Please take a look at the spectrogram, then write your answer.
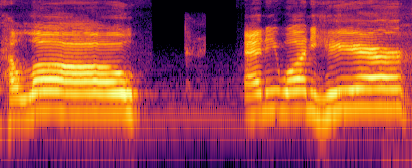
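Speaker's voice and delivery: high, drawn-out call into the distance; loud, slow hailing call; very loud shout. Acted. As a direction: holler for anyone around. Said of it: "Kothwood just very loudly shouts".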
